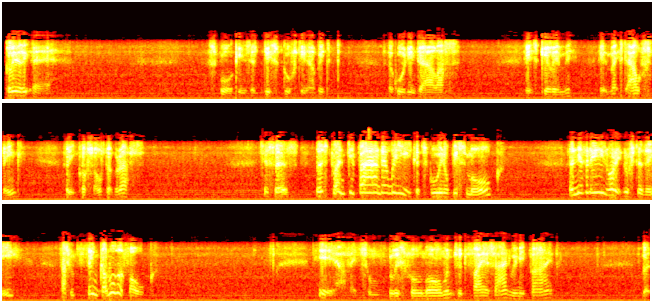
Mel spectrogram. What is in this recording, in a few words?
clearin tair, yorkshire dialect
